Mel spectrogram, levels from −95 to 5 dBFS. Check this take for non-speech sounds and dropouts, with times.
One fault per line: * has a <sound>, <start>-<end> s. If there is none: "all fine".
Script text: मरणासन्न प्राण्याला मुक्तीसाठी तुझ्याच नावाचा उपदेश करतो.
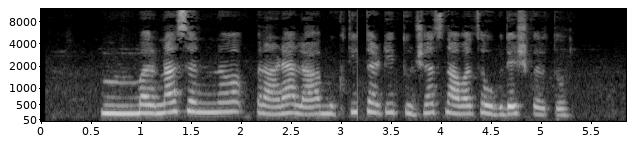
* has a dropout, 3.2-3.3 s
